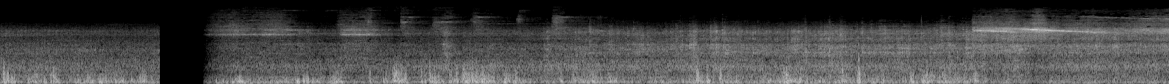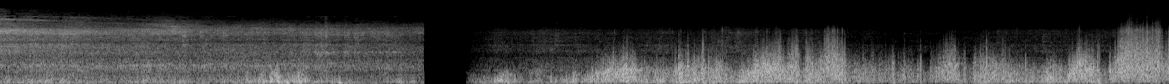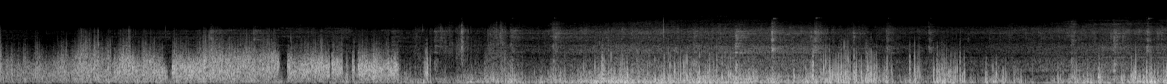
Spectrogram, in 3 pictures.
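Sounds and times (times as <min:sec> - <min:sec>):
high wheel squeal: 0:02.1 - 0:05.9, 0:09.7 - 0:13.8
wheels clattering over rail joints: 0:27.2 - 0:33.1.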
